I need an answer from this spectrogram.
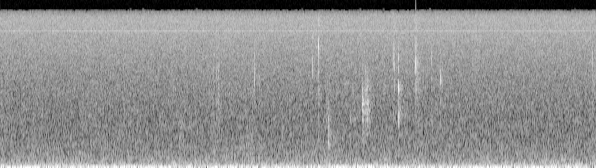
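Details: Steady hiss of room noise with a few faint ticks and rustles; no animal sound is heard.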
